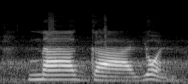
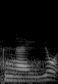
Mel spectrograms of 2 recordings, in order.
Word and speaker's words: ngayon: So for example, if you're going to read ngayon, you sound nagayon. So it should be pronounced at ngayon.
